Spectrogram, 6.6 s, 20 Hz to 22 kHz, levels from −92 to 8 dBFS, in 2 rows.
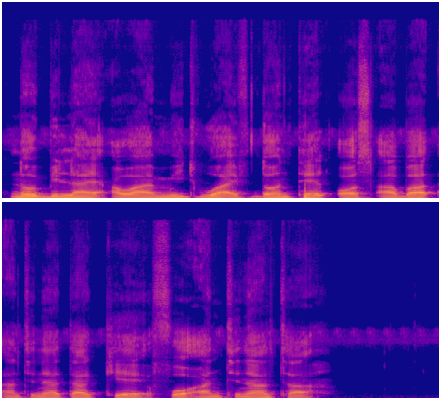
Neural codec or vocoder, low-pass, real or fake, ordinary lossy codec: vocoder, 48 kHz, 128 mel bands, Vocos; none; fake; none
